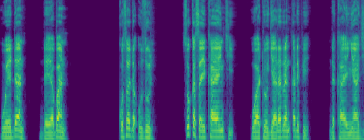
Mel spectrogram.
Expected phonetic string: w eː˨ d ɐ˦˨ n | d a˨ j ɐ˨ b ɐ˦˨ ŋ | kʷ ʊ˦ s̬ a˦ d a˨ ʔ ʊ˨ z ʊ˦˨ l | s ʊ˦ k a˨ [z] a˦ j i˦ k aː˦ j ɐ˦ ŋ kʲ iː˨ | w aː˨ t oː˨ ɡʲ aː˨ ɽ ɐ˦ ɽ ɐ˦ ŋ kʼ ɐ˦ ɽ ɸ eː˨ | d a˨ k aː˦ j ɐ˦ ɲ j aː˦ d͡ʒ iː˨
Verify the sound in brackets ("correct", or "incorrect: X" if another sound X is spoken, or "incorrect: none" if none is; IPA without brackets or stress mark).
incorrect: s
